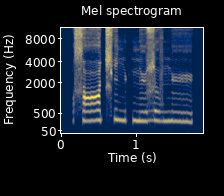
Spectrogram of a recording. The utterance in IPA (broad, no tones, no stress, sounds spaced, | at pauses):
s ɑː t͡ɕʰ i ŋ i ʈ ɲ y ɮ ɯ v ŋ y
